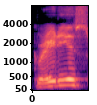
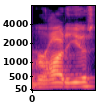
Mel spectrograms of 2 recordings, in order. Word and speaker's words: Gradius: the stage one theme gradius or gradius depending on how you want to pronounce it is one of the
